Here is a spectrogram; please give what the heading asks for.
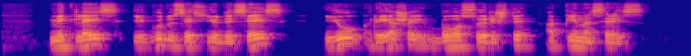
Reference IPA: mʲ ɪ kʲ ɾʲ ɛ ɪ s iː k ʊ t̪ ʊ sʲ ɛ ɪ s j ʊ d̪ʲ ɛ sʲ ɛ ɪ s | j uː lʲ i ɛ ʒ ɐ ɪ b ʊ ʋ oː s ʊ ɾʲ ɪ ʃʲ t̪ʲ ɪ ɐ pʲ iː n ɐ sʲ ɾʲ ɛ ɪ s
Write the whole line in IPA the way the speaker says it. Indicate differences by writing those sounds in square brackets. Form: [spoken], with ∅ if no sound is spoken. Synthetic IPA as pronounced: mʲ ɪ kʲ [lʲ] ɛ ɪ s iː [ɡ] ʊ [d̪] ʊ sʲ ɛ ɪ s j ʊ d̪ʲ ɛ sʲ ɛ ɪ s | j uː [ɾʲ] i ɛ [ʃ] ɐ ɪ b ʊ ʋ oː s ʊ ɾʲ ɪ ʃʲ t̪ʲ ɪ ɐ pʲ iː n ɐ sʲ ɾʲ ɛ ɪ s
